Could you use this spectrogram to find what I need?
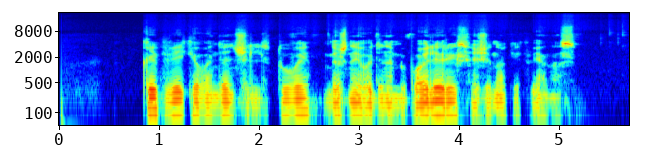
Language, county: Lithuanian, Vilnius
